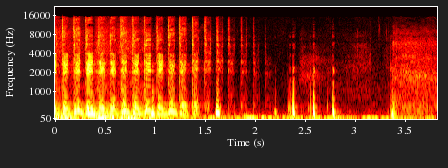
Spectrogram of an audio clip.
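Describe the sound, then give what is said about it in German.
A voice mimics a dot-matrix printer: a fast run of buzzy, rapid-fire vocal pulses for about a second and a half, then slower, scattered clicks and chirps, fairly loud. “Dass das, ähm, auch dieser Drucker, kennst du diesen Nadeldrucker, der da Die, so schön diese Geräusche macht?”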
